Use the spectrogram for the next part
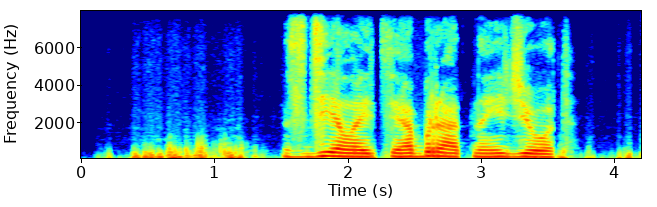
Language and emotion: Russian, angry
